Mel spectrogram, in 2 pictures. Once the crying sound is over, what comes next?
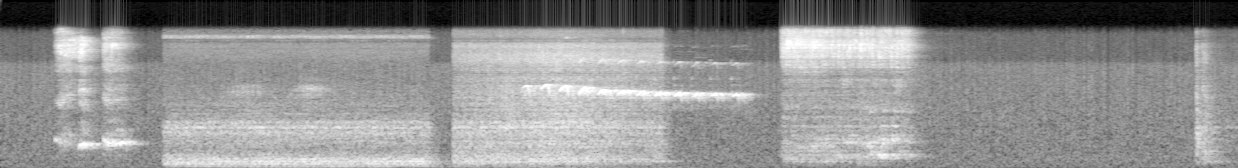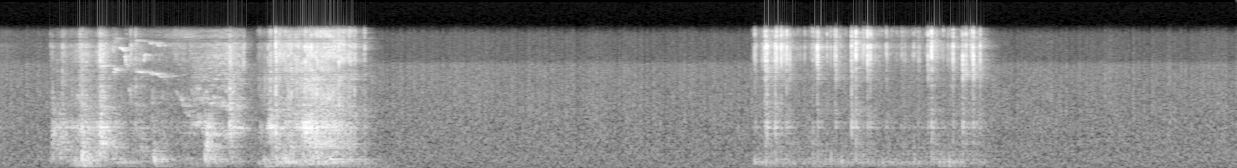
insect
